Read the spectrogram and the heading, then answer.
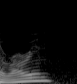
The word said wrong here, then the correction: Saurion: It is Saurion. Saurion.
